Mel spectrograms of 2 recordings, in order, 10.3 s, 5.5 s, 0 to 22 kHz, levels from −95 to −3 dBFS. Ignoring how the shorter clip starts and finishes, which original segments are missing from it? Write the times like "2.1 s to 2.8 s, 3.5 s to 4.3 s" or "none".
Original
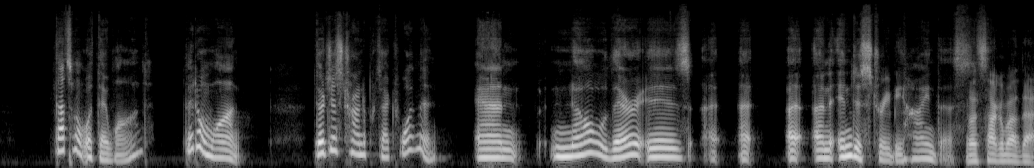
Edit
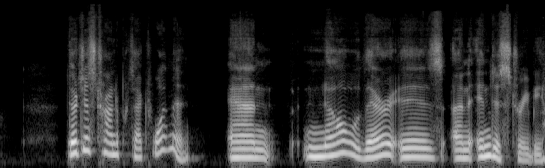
6.9 s to 8.1 s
